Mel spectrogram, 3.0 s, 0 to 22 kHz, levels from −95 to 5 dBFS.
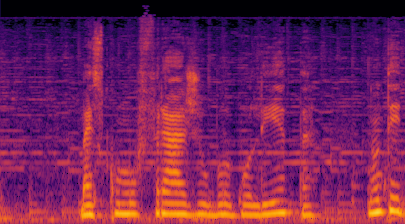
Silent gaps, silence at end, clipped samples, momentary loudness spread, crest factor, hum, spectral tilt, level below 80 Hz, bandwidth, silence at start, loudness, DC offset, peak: none; 0 s; under 0.1%; 15 LU; 16 dB; none; -6 dB/octave; -46 dBFS; 16 kHz; 0 s; -19 LUFS; 0.1%; -4 dBFS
